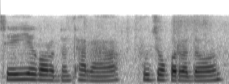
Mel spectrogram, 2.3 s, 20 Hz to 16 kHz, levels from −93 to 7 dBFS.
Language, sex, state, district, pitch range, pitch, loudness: Chakma, female, Tripura, Dhalai, 195-230 Hz, 210 Hz, -16 LUFS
